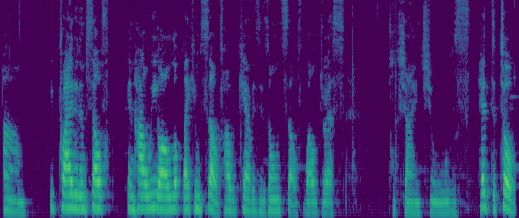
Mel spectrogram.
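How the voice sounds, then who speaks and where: A woman's voice: lowish voice, steady tone, a little mellow. An older woman fondly remembering her former pastor and his wife in an interview. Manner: fond, measured. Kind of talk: interview reminiscence.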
